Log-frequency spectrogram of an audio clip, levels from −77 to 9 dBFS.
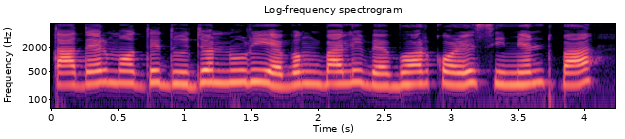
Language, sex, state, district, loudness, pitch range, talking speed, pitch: Bengali, female, Tripura, West Tripura, -13 LUFS, 235-260 Hz, 140 wpm, 245 Hz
